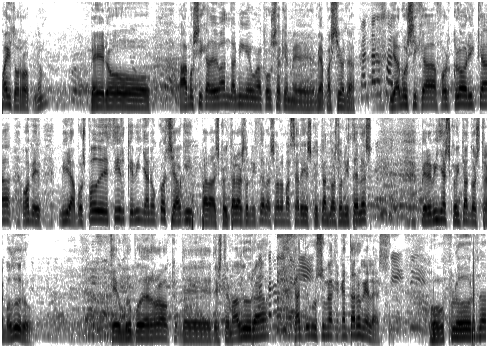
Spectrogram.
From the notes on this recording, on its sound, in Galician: Nos trasladamos den directo ao auditorio de Salceda, onde presentaron o seu novo disco, para falar con algunha das súas integrantes e coñecer a opinión do público que asistiu.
